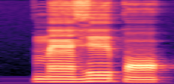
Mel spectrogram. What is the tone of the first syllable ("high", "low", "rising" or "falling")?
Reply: low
